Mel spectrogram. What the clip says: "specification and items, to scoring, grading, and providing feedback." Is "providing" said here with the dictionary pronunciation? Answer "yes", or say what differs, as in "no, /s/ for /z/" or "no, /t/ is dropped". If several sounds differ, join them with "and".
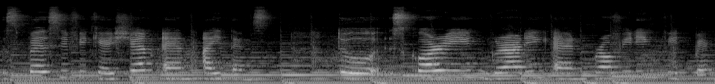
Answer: no, /f/ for /v/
